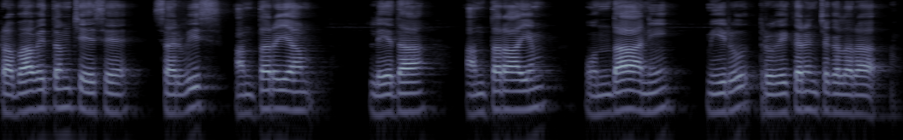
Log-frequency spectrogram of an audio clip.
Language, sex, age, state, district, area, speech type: Telugu, male, 18-30, Andhra Pradesh, N T Rama Rao, urban, read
